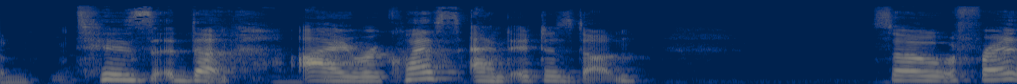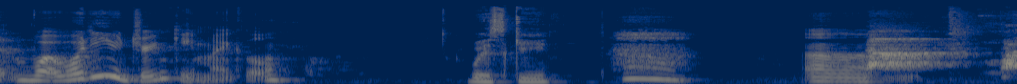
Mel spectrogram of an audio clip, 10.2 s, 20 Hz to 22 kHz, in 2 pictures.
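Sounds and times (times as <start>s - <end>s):
speech: 0.0s - 3.3s, 4.4s - 6.6s, 7.4s - 10.1s
small Pomeranian dogs barking in high-pitched yaps: 9.4s - 10.1s.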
